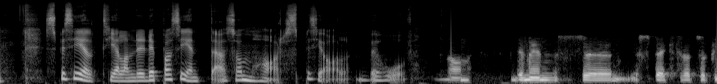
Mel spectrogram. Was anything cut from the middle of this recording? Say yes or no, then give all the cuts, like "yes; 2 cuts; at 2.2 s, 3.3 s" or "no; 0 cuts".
no; 0 cuts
